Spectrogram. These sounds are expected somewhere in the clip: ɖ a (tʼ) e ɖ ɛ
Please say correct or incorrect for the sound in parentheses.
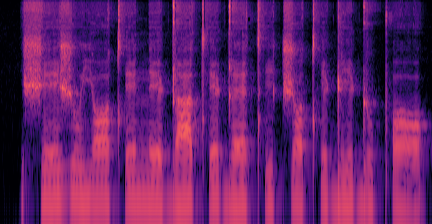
correct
